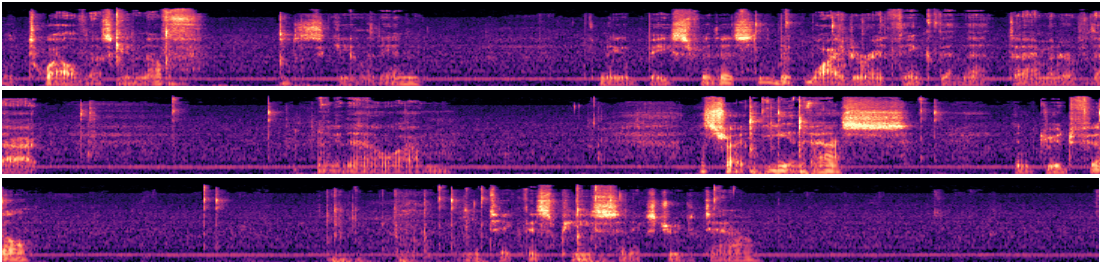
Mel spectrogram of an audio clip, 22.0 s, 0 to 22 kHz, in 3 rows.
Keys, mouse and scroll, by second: 0.0-0.8 scroll down 3, 0.8 Tab, 1.1 a, 1.9 s, 5.2 middle click, 5.8-6.9 scroll up 3, 6.2 middle click, 8.5 click, 10.1 scroll up 2, 11.3-11.6 scroll up 2, 12.3 e, 12.6 s, 14.5 click, 16.9 alt+a, 17.5 alt+shift+click, 17.8 middle click, 18.5 e, 19.4 click.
